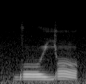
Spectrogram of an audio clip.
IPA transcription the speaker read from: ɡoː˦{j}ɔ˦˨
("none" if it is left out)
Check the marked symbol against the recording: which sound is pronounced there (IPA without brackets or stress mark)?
j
